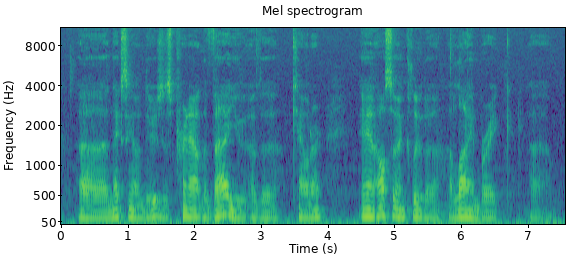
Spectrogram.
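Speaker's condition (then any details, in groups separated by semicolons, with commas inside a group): No condition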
